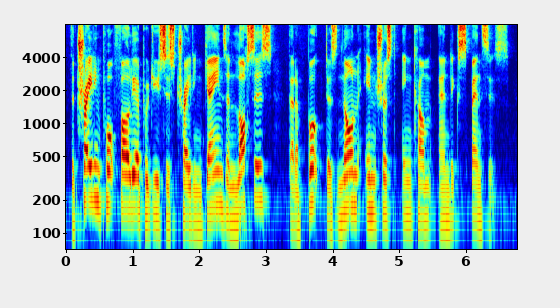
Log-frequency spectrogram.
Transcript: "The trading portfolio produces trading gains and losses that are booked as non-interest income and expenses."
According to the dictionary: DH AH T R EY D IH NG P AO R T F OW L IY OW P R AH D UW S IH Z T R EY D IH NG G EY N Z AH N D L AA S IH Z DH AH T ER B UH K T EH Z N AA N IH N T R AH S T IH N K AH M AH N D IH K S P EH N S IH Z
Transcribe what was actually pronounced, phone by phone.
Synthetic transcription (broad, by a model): DH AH T R EY D IH NG P AO T F OW L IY OW P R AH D UW S IH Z T R EY D IH NG G EY N Z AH N L AA S IH Z DH AH T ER B UH K T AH Z N AA N IH N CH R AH S T IH N K AH M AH N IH K S P EH N S IH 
